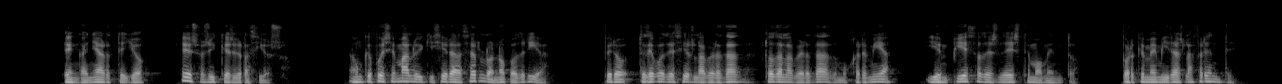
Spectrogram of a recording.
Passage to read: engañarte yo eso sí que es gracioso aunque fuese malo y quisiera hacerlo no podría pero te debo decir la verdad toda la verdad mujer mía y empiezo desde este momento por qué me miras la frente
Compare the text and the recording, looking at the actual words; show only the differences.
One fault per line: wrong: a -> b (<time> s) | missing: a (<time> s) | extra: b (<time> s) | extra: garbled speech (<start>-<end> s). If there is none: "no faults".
no faults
